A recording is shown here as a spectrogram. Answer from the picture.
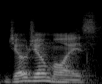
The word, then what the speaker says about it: JoJo Moyes: Number 4, After You, JoJo Moyes. Did I say that wrong? – You know, you said it just right.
